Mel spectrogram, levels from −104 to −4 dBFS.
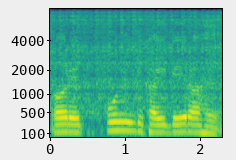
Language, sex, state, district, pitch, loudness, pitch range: Hindi, male, Maharashtra, Gondia, 130 Hz, -13 LUFS, 125-135 Hz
